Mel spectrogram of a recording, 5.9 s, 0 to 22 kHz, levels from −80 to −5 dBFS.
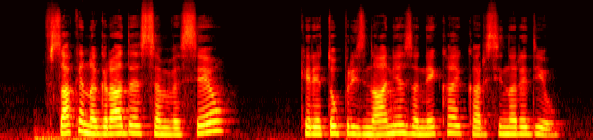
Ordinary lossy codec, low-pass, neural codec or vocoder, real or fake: none; none; none; real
